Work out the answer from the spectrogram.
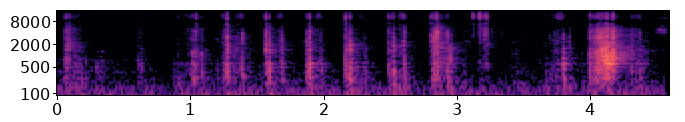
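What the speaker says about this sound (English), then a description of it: "So let me shuffle some more." Cards being shuffled by hand in a series of quick, crisp riffling bursts, close and moderately quiet, with a louder flurry near the end.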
